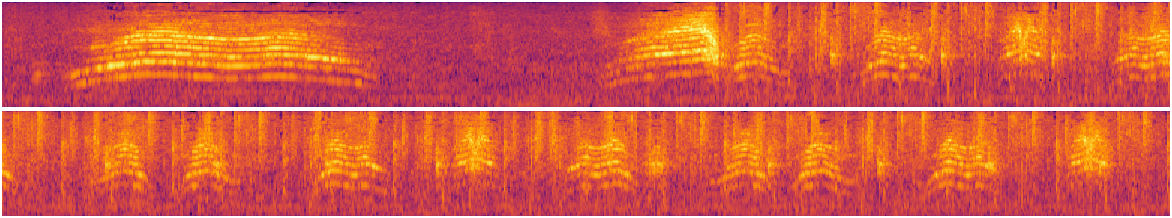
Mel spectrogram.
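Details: Fighting cat: a long wavering yowl, a pause, another harsh cry, then a rapid series of short arched meow-like wails repeated roughly every second, with faint human voices underneath.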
